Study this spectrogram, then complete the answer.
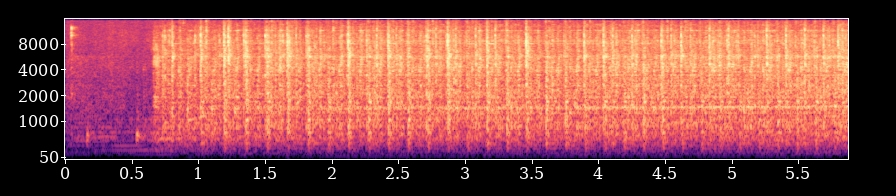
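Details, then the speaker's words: Secondhand Goodwill sewing machine after cleaning, new foot pedal, not yet oiled: quick steady needle clatter at an even pace with no knocks or binding; sews normally with a good straight stitch despite an earlier noise owner disliked. "So it runs, and it's actually a pretty good stitch."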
